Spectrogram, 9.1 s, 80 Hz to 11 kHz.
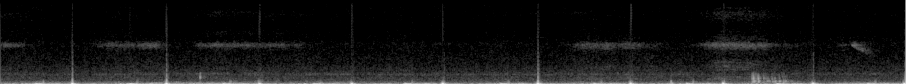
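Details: A 36-year-old male's own heartbeat, recorded with a homemade microphone stethoscope over the bicuspid (mitral) valve area. Steady low thumping at about 65 per minute over a constant low hum, regular rhythm; normal heart sounds.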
